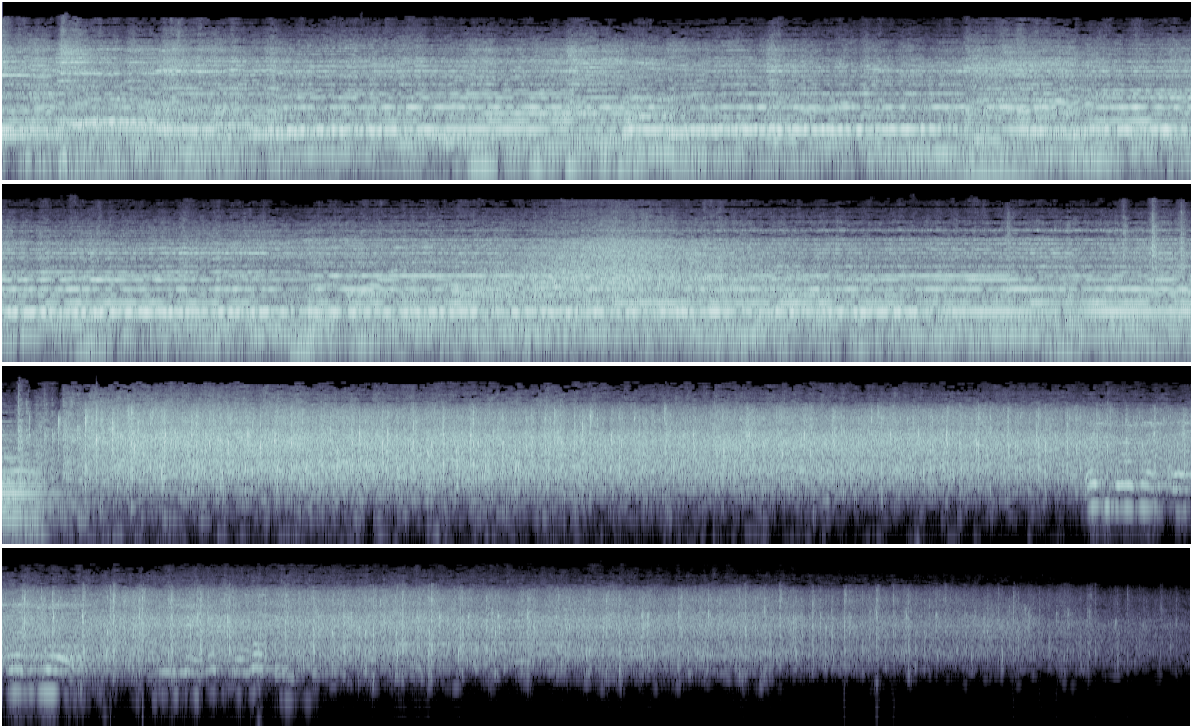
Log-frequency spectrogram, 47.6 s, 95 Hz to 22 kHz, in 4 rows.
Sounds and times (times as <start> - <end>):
Applause: 16.7 - 19.3, 23.1 - 47.5.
